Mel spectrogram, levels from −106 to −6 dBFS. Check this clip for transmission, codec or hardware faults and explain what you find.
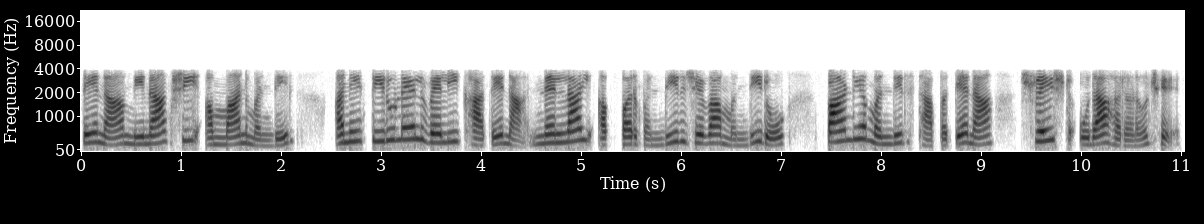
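One codec fault runs through the whole recording. The speech sounds rough, buzzy and faintly synthetic, confined to roughly 300 Hz to 3.5 kHz with nothing above 3.6 kHz. This is G.729 (the A variant): each 10 ms frame is rebuilt from a vocal tract filter, pitch predictor and sparse pulses, which fits an 8 kbit/s stream.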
